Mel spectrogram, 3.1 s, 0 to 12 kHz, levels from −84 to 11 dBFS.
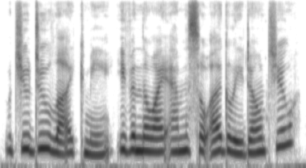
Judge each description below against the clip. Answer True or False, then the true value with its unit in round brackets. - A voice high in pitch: True (240 Hz)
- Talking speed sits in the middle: False (255 wpm)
